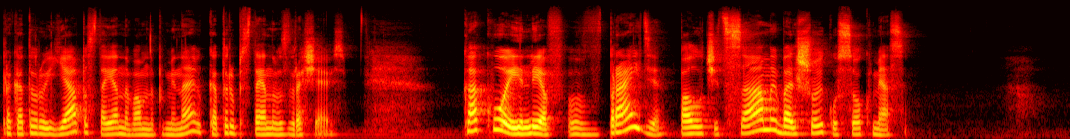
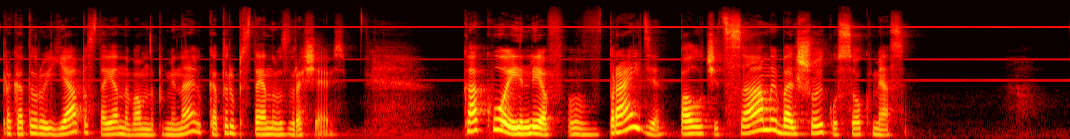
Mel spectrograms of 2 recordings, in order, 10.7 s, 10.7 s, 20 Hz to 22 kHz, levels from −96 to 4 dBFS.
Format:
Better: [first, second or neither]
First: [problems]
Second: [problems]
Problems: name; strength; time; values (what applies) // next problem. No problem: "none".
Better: first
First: none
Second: high-pitched whine; faint; throughout; 10 kHz, 25 dB below the speech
